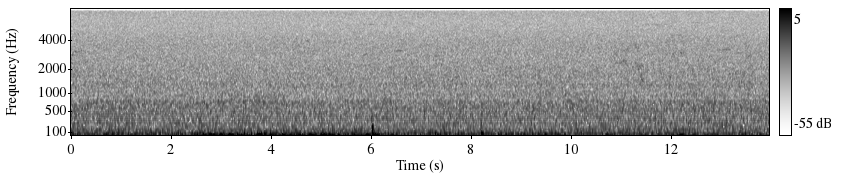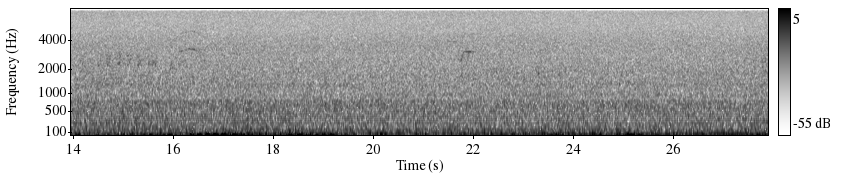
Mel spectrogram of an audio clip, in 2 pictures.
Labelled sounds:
10.9	11.1	killer whale, northern resident, 2.3 to 2.6 kHz
16.2	16.5	killer whale, northern resident, 3.1 to 3.4 kHz
21.8	22.1	killer whale, northern resident, G clan, GI subclan, call N23i, 2.9 to 3.1 kHz

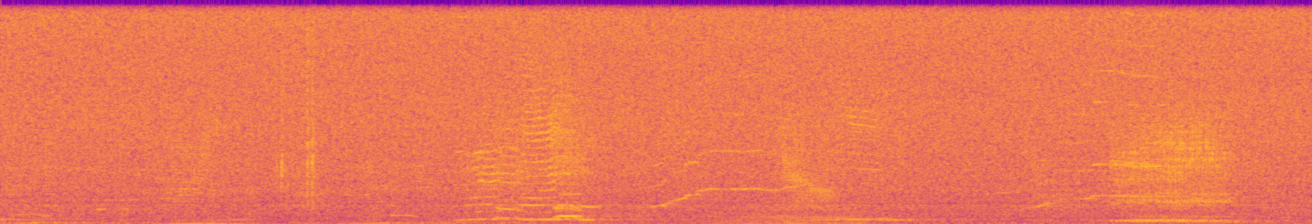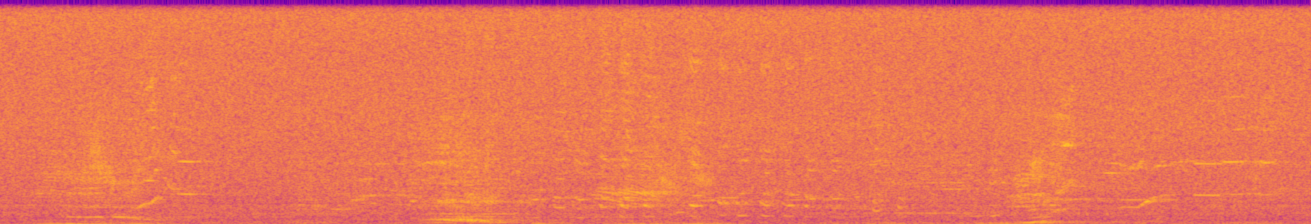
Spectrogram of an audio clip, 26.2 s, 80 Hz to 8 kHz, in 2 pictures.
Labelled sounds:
4.7	5.6	humpback whale, 1.8 to 4.0 kHz
6.6	8.2	humpback whale, 0.80 to 2.8 kHz
8.5	8.8	humpback whale, 1.9 to 3.7 kHz
10.4	11.6	humpback whale, 0.80 to 2.3 kHz
13.9	14.1	humpback whale, 1.3 to 1.4 kHz
14.5	15.2	humpback whale, 0.80 to 2.4 kHz
16.6	16.9	humpback whale, 0.83 to 1.2 kHz
17.3	17.6	humpback whale, 2.1 to 2.3 kHz
19.0	19.7	humpback whale, 0.80 to 1.4 kHz
20.3	20.6	humpback whale, 0.80 to 0.93 kHz
23.3	25.6	humpback whale, 0.80 to 2.4 kHz

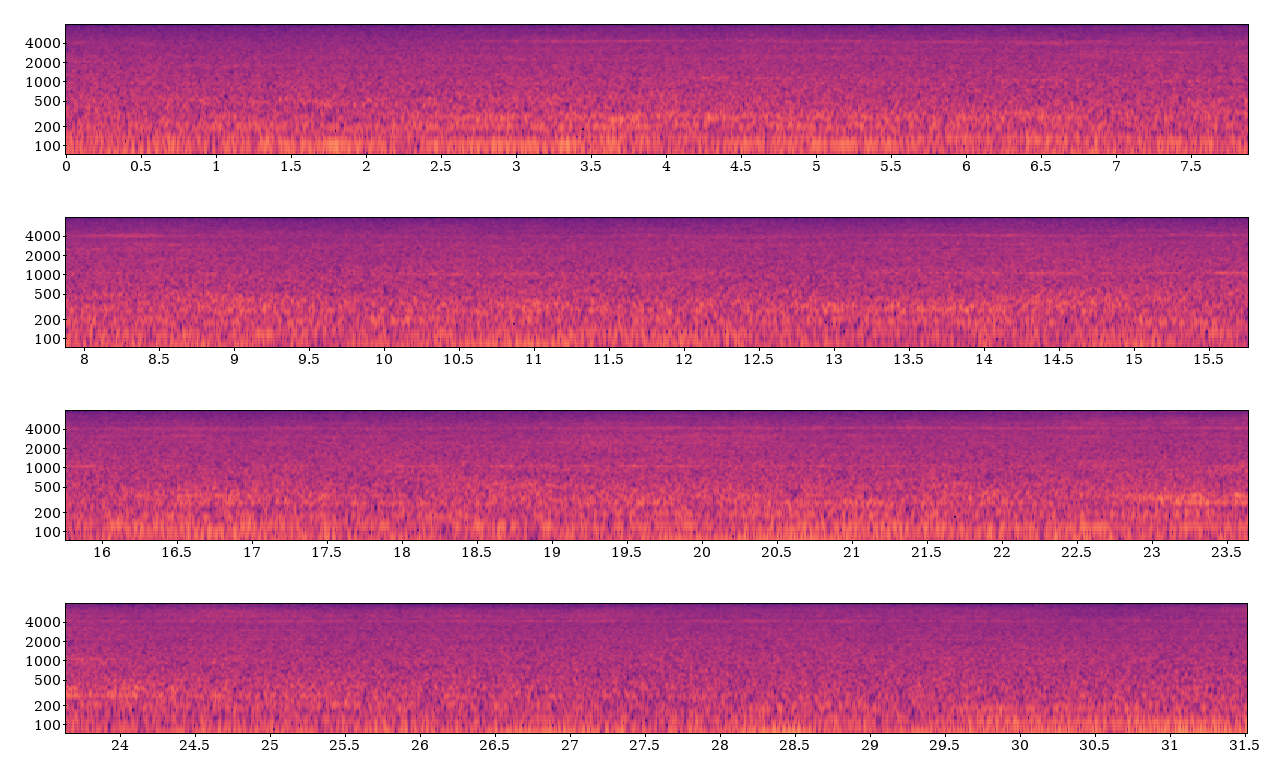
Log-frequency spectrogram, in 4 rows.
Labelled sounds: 3.1	4.0	vessel noise, 3.5 to 6.1 kHz

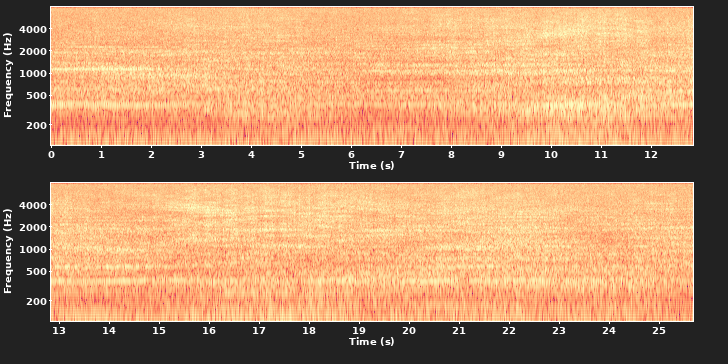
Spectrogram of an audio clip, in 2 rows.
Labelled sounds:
9.8	10.0	vessel noise, 3.1 to 3.5 kHz
19.1	19.5	vessel noise, 1.6 to 1.9 kHz

